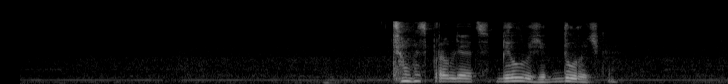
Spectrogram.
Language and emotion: Russian, angry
